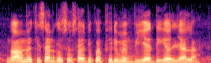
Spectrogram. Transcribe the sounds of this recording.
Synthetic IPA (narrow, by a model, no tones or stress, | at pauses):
ɡãːwmekɪsaːnkesosaːɪʈipɐɾpʰɪɾimẽbijad̪ijəld͡ʒaːla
